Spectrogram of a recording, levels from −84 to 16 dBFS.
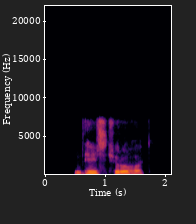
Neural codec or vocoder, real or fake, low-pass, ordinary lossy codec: codec, 24 kHz, 6 kbps, HILCodec; fake; 7.2 kHz; Opus, 64 kbps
